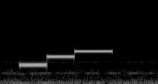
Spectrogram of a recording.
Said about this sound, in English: That is a special information tone.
